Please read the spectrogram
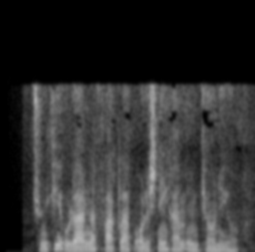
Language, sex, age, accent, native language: Uzbek, male, 18-24, Namangan, Uzbek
